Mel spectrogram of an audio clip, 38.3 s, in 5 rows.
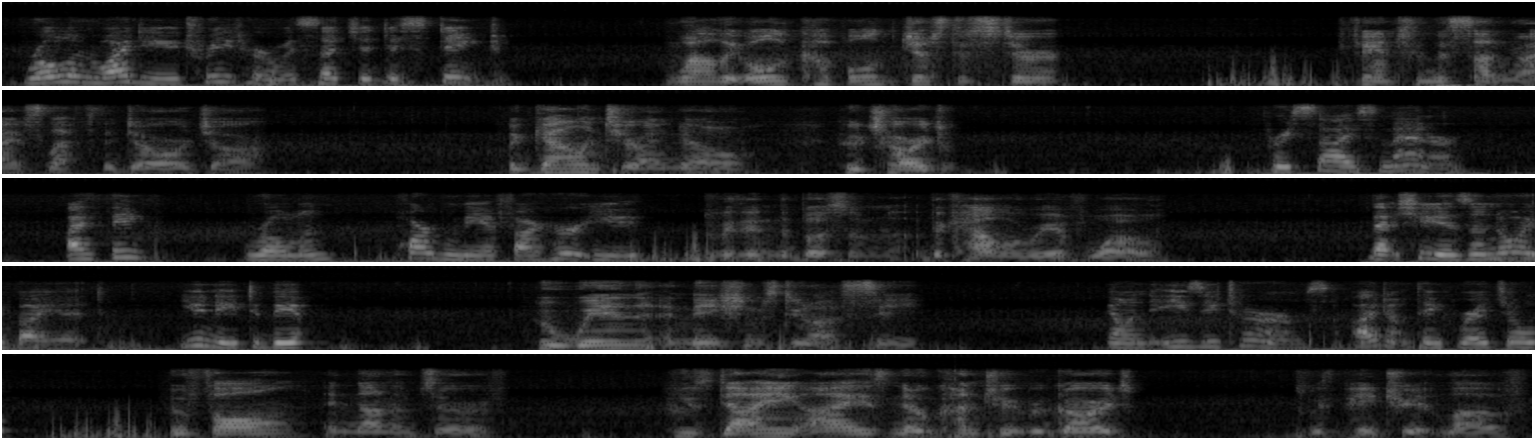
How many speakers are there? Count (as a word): two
